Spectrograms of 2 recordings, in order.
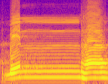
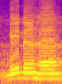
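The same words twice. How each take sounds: First: The n sound is held too long. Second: The n sound is bounced with an echo. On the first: "memanjangkan suara nun sukun atau tanwin lebih dari kadarnya" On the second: "memantulkan itu kesalahannya"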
